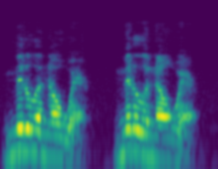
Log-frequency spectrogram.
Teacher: But if you listen carefully, there's no V sound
